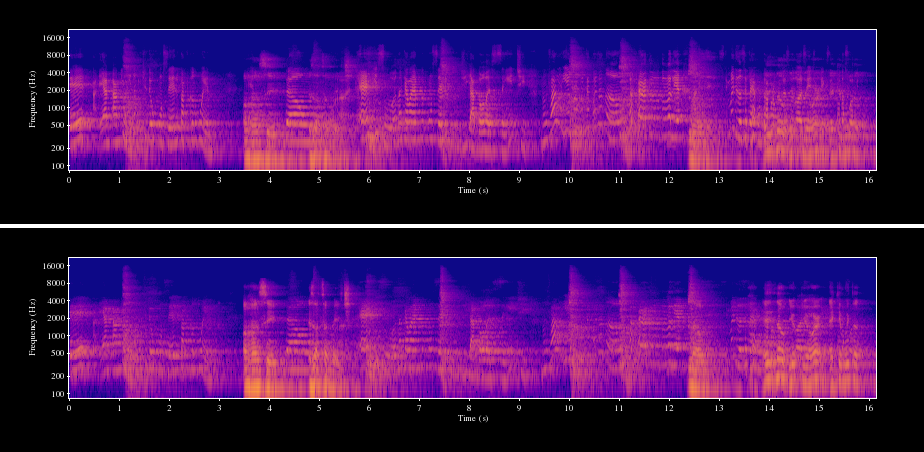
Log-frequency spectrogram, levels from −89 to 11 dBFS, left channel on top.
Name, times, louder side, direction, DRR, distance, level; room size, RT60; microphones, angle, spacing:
voice 1, 0.0-2.9 3.6-3.7 4.3-15.0 15.3-15.8, left 4 dB, 70° left, 6 dB, 0.6 m, -35 dB
sound 1, 1.0-1.3 2.8-2.9 4.4-4.5 4.8-5.1 5.6-5.7 5.9-6.1 7.4-7.6 8.4-8.5 10.0-10.2 11.0-11.2 11.9-12.0 12.4-12.6, equal, 90° right, 1.6 m, -36 dB
voice 2, 3.5-4.2 4.8-5.6 12.4-12.7 13.9-15.8, right 5 dB, 70° right, 9 dB, 0.4 m, -28 dB
8.0 x 6.4 x 4.7 m, 2.1 s
head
